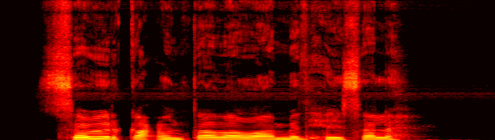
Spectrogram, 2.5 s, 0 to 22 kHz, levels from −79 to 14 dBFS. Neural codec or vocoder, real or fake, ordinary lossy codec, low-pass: none; real; none; none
